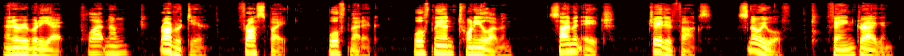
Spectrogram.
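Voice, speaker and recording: A man's voice: medium pitch, no echo. A man hosting a YouTube video, speaking in an informal, self-deprecating way as he narrates and chats. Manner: informal, self-deprecating, animated when reading. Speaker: YouTube host reading fan fiction. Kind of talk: casual YouTube narration and chat.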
